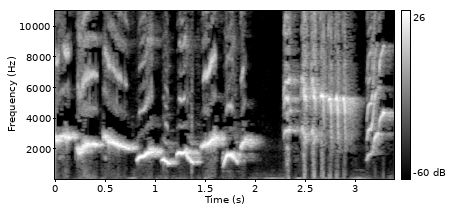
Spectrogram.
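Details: White-rumped shama, the Pastol PTRK BF bird, giving emotional song to lure other shamas into answering: a quick sequence of bright slurred whistles, then a buzzy rattling trill and a final rising note.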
